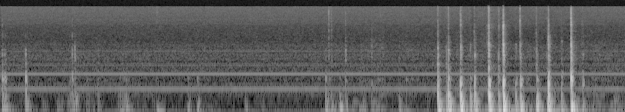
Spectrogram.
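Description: Typing on a computer keyboard: a quick burst of a dozen or so keystrokes about four and a half seconds in, after a few scattered clicks, over a steady hum.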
